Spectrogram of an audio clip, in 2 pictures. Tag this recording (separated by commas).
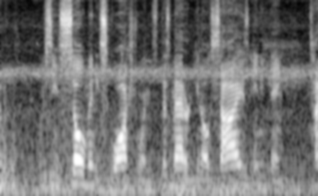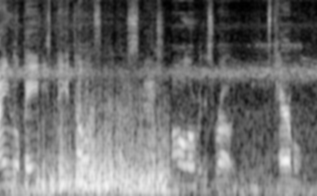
Speech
